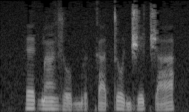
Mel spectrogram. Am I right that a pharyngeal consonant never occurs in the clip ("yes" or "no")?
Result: yes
